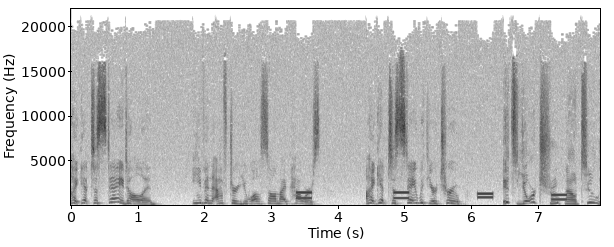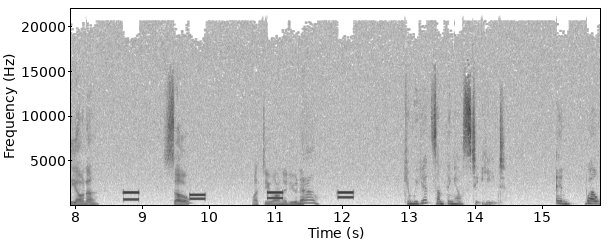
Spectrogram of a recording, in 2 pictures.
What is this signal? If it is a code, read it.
DTMF, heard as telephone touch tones, dialled by hand, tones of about 230 ms, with speech in English. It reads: 9 9 0 1 3 4 9 #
